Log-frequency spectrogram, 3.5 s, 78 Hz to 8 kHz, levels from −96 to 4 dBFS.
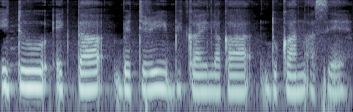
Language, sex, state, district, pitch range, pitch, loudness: Nagamese, female, Nagaland, Dimapur, 180-205 Hz, 195 Hz, -17 LUFS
